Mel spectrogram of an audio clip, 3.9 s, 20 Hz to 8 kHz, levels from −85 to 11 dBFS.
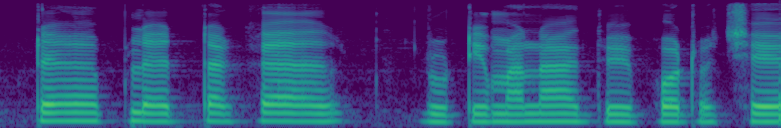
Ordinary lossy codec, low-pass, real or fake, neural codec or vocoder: none; 7.2 kHz; real; none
